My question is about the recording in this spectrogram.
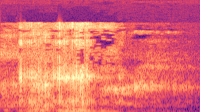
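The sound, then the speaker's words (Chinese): A man snores in one long, raspy rattling breath that swells and then trails off into a softer, fading wheeze. There is no talking. “哎呦，这些狗才睡觉像蜗牛”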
